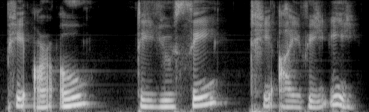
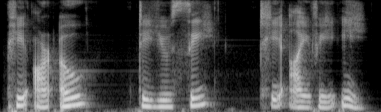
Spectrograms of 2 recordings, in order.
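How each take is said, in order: Both takes have the same delivery.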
